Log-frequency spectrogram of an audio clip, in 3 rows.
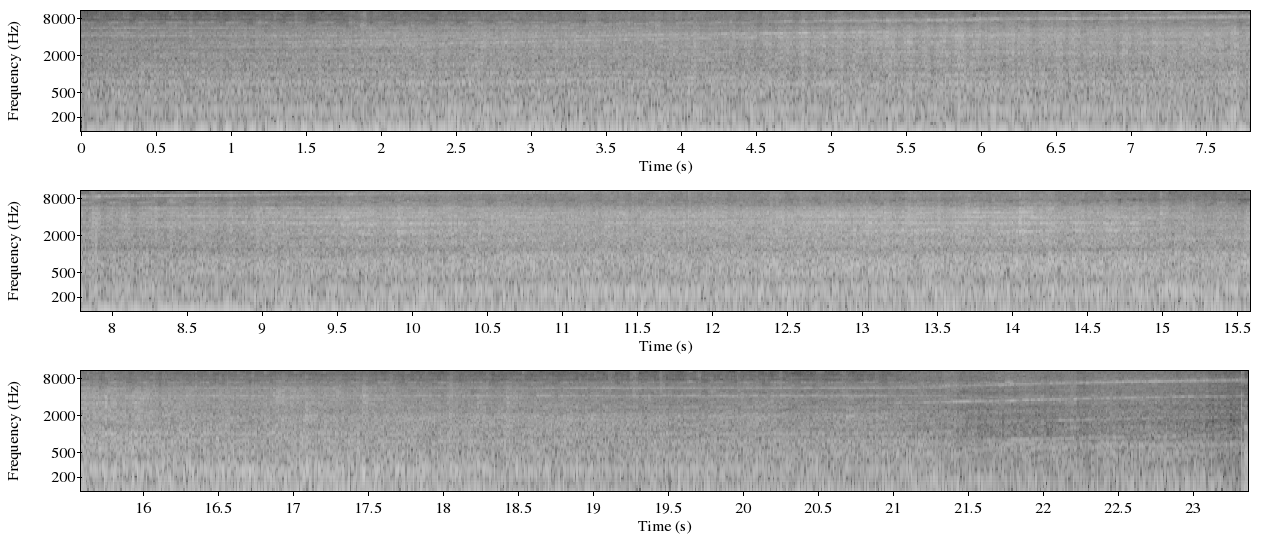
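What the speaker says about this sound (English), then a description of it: "An eastbound led by an SD45U meets a westbound in the siding at Christie." Eastbound freight train led by an SD45U locomotive meets a westbound in the siding, heavy diesel rumble and rolling wheel noise droning steadily and loud throughout, with faint wheel squeals.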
